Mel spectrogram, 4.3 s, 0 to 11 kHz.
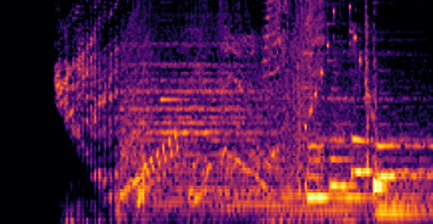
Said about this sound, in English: That's the chime. That new, new, new, new. Yeah. But that's specifically the one from the 25 years. 25-year... That was their anniversary.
